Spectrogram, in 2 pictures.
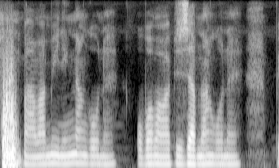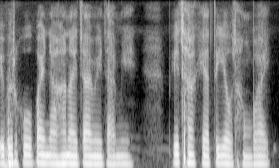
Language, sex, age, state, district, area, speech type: Bodo, female, 60+, Assam, Kokrajhar, rural, spontaneous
